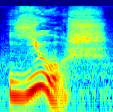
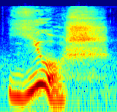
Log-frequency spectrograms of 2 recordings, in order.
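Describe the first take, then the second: First: The final consonant becomes voiceless, like sh. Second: The final consonant becomes voiceless, like sh.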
